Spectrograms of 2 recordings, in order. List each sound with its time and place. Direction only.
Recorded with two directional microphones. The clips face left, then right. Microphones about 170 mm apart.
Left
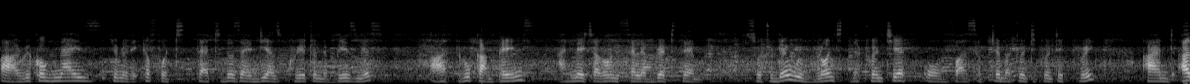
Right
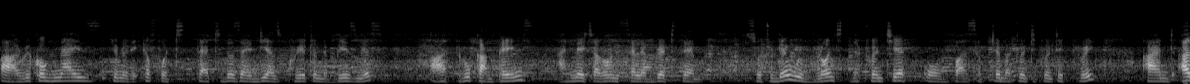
0.0 s a man's voice: 25° left (ahead or behind)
